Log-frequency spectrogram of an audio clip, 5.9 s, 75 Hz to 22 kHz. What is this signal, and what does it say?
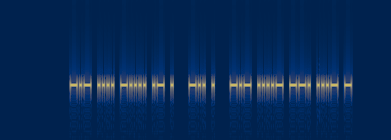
Morse code, heard as a keyed tone, about 36 wpm, 700 Hz. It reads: KH6AE DE K4GVT
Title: USA Callsign DE Callsign - 5 Characters - 35wpm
